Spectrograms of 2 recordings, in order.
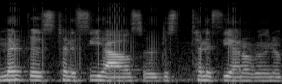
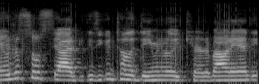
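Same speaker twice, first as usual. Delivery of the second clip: usual speaking voice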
